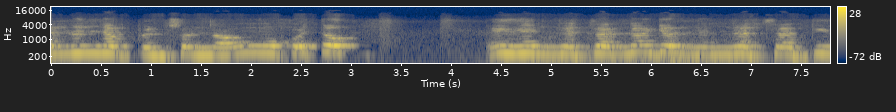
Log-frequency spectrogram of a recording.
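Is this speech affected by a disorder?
Yes: cerebral palsy.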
